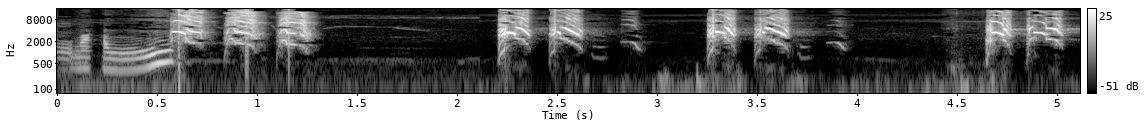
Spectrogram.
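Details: Ringneck parrot opening with a low, rising whistled note, then harsh, screechy squawks given in paired bursts with short pauses between, in a quiet setting.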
